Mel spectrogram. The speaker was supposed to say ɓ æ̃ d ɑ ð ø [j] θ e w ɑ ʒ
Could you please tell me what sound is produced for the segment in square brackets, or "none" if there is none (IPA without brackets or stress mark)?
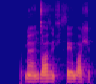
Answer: ç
